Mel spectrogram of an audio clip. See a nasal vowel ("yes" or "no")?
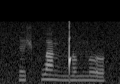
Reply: no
